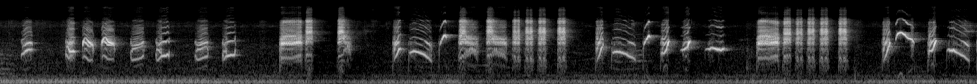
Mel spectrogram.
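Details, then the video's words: Long-tailed shrike in a relentless provoking song: dense volleys of harsh rasps mixed with looping whistled slurs and rapid chips, almost continuous for ten seconds. "Apapun Cendet nya AKAN LANGSUNG MERESPON dan NYAUT lanjut GACOR dengan pancingan Cendet ngotot ini"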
